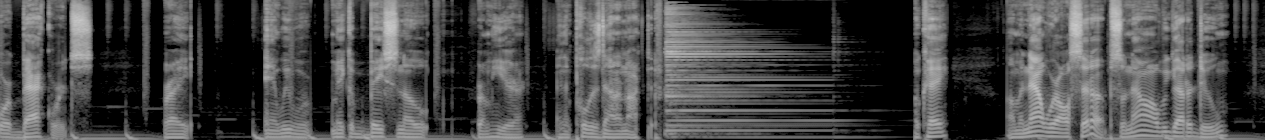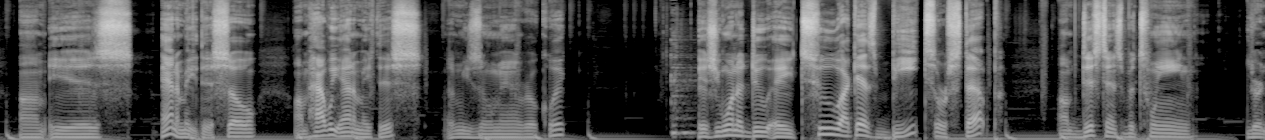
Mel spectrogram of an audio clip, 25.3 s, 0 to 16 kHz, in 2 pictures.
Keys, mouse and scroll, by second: 1.6-2.2 scroll down 1, 2.2 shift+click, 3.9 right click, 4.4 ctrl+click, 5.6-6.5 ctrl+scroll down 2, 8.3 space, 9.4-10.0 scroll up 1, 16.0-18.5 scroll up 1, 18.5-20.2 scroll down 1, 21.8 alt+click, 22.4 ctrl+click, 23.1 shift+click, 25.0 right click.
